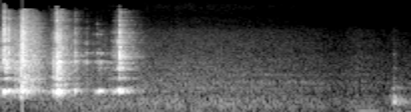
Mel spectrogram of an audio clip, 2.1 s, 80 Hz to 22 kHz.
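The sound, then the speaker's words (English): A quick clatter of three dice being rolled on a table during a tabletop game, several sharp clicks and rattles in rapid succession, fading within a second, then quiet with a faint knock. “go ahead and roll 3 dice and take the highest 2 results as you roll your run in with Rad Dan.”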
